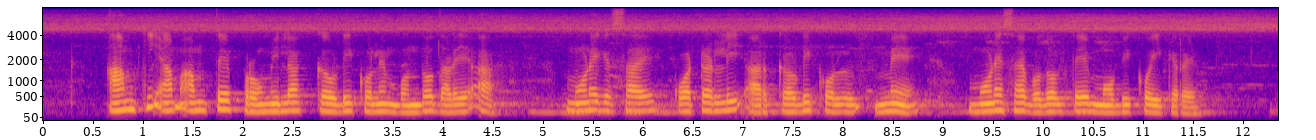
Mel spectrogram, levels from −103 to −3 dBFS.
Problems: constant background noise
